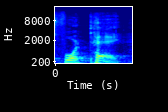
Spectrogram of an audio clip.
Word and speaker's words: forte: The correct pronunciation of forte, it is my strong suit, is fort.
